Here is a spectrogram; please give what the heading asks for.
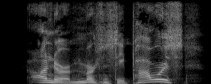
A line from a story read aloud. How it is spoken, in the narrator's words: Mueller spluttered over it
